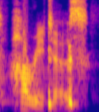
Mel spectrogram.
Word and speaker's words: Jarritos: I believe last time we talked about them, we both pronounced it Yarritos. – Yeah, I got a text message. Did you? – I did not, but it is Jarritos.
